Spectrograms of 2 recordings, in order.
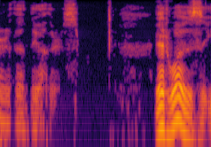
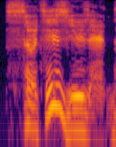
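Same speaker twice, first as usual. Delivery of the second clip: put-on old crone voice; 4 semitones higher, 7 dB louder than usual. Old woman voiced in fairy tale.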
